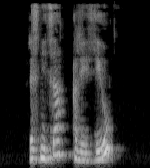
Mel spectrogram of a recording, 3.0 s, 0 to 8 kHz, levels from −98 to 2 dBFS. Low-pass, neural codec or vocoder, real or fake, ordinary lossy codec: 7.2 kHz; none; real; AAC, 32 kbps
